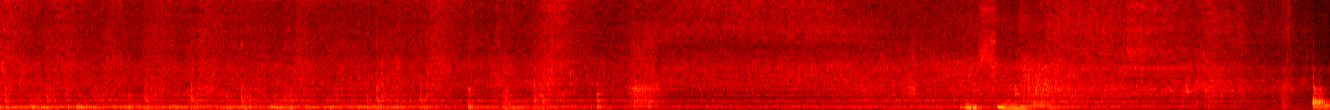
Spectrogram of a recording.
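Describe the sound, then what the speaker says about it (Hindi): Water is poured into ghee-fried masala in a cooking pot, setting off a steady sizzle and bubbling with a few clinks of utensils, and no voices. "अब इसमें पानी डालूंगी"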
